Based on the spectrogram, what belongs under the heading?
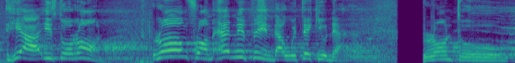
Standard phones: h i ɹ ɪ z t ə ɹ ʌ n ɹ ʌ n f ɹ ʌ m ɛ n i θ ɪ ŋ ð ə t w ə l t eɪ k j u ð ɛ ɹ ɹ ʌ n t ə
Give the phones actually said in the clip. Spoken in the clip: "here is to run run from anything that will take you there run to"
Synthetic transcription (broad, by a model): h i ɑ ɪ s t ə ɹ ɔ n ɹ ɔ n f ɹ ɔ m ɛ n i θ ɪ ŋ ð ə t w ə t eɪ k j u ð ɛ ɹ ɹ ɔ n t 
